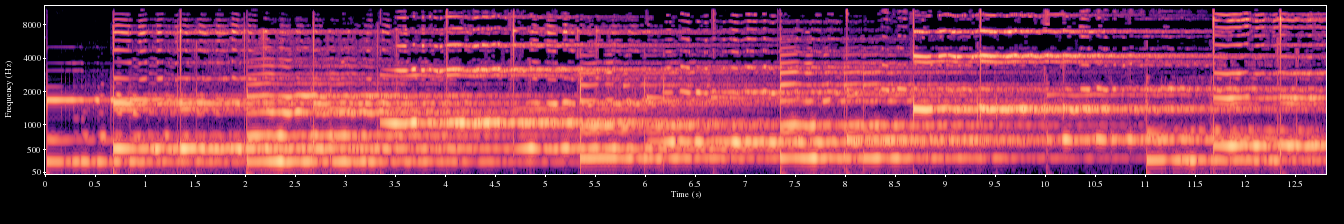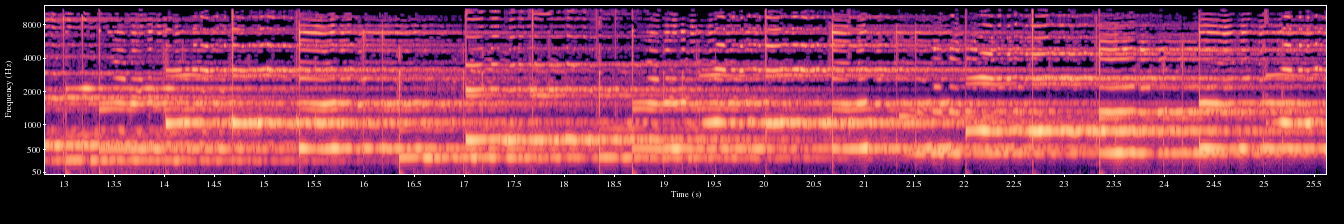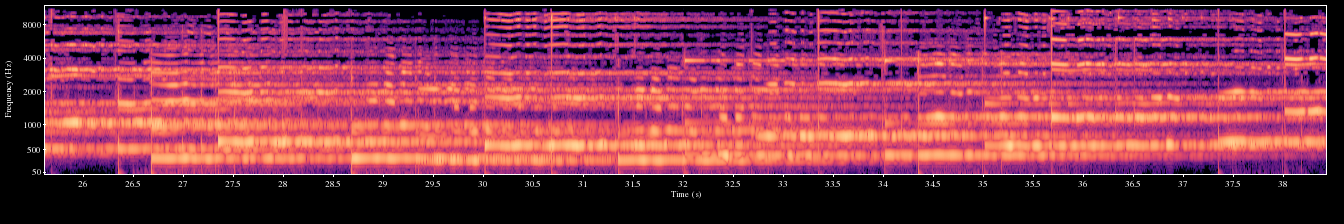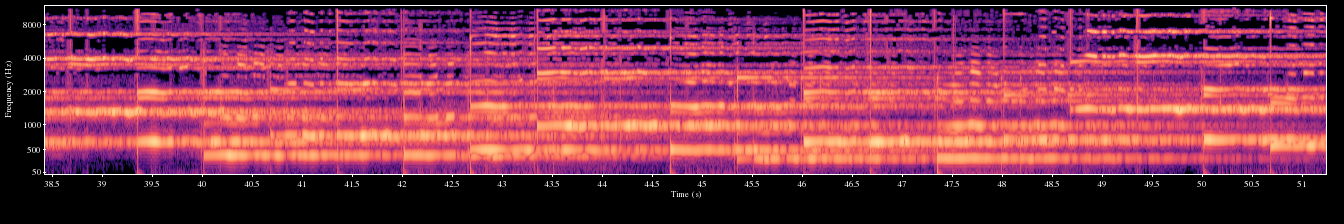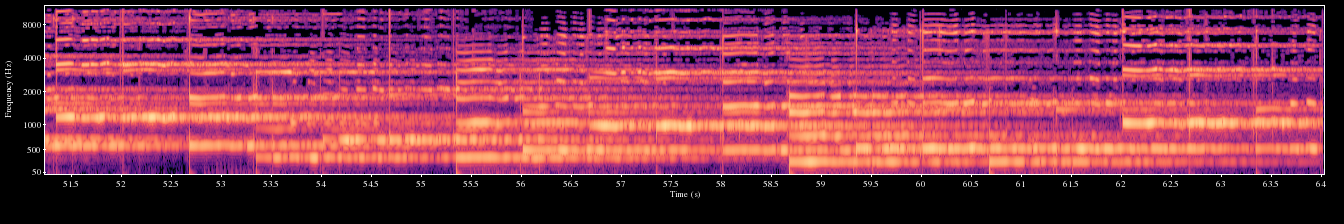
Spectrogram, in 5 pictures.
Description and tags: Coral Reef
diving, underwater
